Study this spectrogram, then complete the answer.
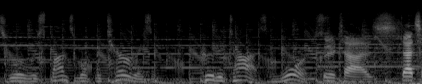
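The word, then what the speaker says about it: coups d'état: I remember hearing that they're dangerous guys who are responsible for terrorism, coup d'etats, and wars. Coup d'etats. That's how it's pronounced.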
